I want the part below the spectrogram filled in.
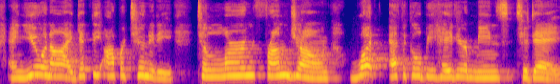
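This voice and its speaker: A woman's lively intonation at a fairly slow pace over a quiet background. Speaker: show host. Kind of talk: show introduction. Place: home room. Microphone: studio mic.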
